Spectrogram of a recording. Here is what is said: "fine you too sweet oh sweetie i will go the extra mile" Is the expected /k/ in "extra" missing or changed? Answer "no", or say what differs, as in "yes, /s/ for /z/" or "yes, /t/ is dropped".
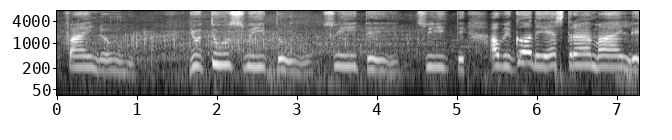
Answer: yes, /k/ is dropped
